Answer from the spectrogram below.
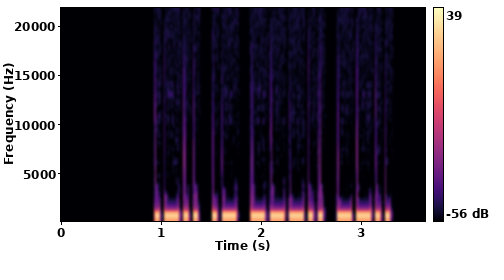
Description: Morse code, heard as a keyed tone, about 25 wpm, 700 Hz. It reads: LA8Z
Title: DXCC-100 Call Signs - 4 Characters - Repeated 2x - 25wpm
